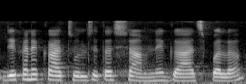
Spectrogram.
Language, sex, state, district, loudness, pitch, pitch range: Bengali, female, West Bengal, Purulia, -16 LUFS, 195 Hz, 175-205 Hz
